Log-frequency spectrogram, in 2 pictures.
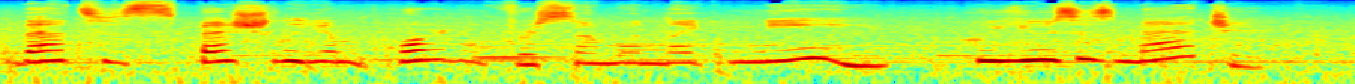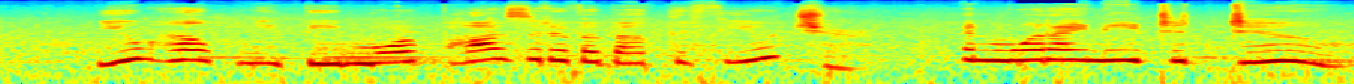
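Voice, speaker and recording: A woman voicing a gentle, sincere young girl in a game cutscene who speaks softly and thoughtfully. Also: very high voice, normal speed, rough recording. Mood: tender. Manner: soft, sincere, reflective. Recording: game audio with clear music behind.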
